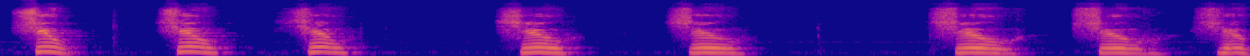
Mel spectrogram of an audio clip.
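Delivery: high sing-song shoo to a pet; shooing an animal. Real, not acted. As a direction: coax the dog along in a high voice. Shooing the dog away.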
